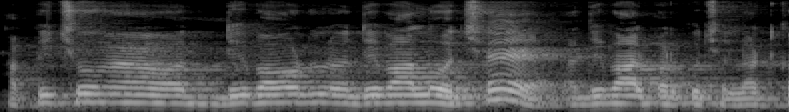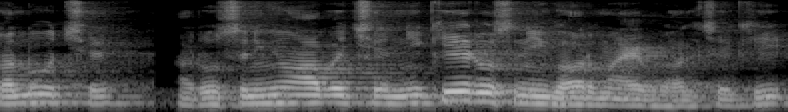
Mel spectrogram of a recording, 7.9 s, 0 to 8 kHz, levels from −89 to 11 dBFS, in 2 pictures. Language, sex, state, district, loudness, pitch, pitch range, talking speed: Maithili, male, Bihar, Saharsa, -27 LUFS, 155 Hz, 140-170 Hz, 175 wpm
